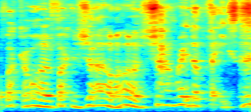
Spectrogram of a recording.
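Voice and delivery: high-pitched imitation of worked-up ranting; retold agitated outburst. Man itching to shoot him in the face, agitated.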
